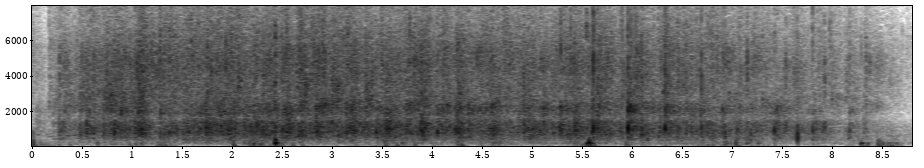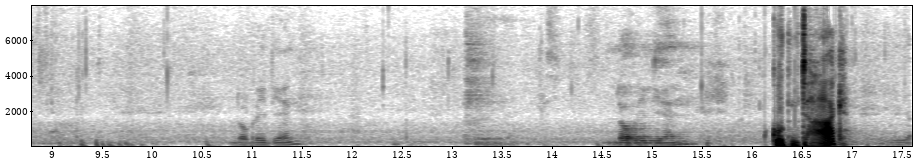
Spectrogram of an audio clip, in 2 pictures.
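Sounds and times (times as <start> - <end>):
audience applause: 0.0 - 8.9
speech: 16.3 - 17.0.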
